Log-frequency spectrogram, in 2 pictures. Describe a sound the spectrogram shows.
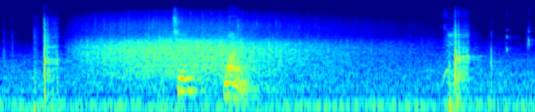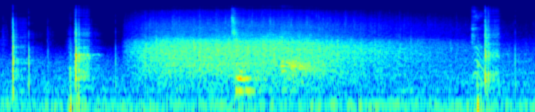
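A crowd cheers and applauds in a swell.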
